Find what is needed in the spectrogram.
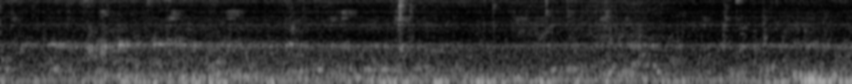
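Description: Outdoor street background noise: a low, steady rumble with a few faint scattered clicks.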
